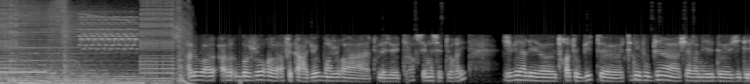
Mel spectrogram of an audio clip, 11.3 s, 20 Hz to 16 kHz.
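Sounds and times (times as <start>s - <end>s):
electronic answering-machine tones on a radio station's phone line: 0.0s - 3.0s
speech: 2.8s - 11.2s.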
